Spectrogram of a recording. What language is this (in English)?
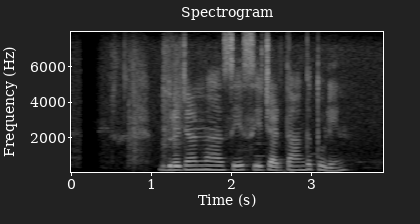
Sinhala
